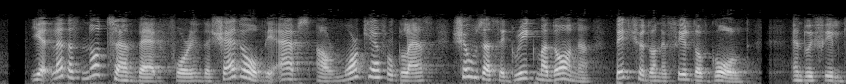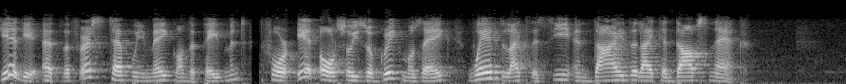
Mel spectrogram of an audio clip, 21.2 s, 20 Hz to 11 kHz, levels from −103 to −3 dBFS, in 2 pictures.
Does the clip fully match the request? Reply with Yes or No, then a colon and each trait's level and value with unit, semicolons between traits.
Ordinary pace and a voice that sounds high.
No: average, 165 wpm; medium, 165 Hz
